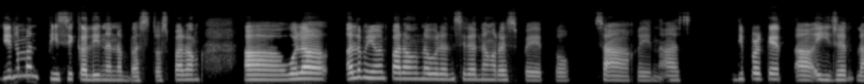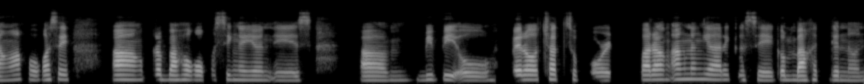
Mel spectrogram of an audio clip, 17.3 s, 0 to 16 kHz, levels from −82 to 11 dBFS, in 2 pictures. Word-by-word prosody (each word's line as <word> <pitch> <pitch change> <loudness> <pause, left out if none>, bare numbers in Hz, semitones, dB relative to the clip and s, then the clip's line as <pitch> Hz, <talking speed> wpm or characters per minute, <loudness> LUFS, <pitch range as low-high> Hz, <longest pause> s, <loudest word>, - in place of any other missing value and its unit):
hindi 305 +6 +5
naman 375 -1 -1
physically 220 -3 +2
na 200 - 0
nabastos 185 -1 -5
parang, 215 0 0 0.5
ah, 210 -1 +7
wala 245 +1 +8 0.2
alam 255 +5 +5
mo 300 - -2
'yon, 275 0 +2
parang 250 -1 +5
nawalan 230 -1 -1
sila 220 -2 -3
ng 215 -1 -4
respeto 180 -4 -6 0.2
sa 185 -1 0
akin 175 -1 -12
as 190 -1 -7 0.3
'di 220 +3 -6
porket, 235 -1 +4
ah, 200 -1 +2
agent 205 -1 -1
lang 180 -1 -3
ako. 205 -1 -5
Kasi, 210 +1 -2 0.4
ang 205 -1 +4
trabaho 205 -1 -1
ko 200 0 -2
kasi 210 0 -7
ngayon 195 -2 -5
is, 175 0 -7 0.5
um, 180 +1 -2
BPO 185 -3 -5 0.2
pero 205 0 +4
chat 220 -1 +2
support, 175 -3 -7 0.2
parang 210 +1 +3
ang 225 +1 +1
nangyari 220 -3 -2
kasi 190 -3 -7
kung 200 -1 -5
bakit 190 +1 +1
gano'n, 175 -2 -7
205 Hz, 155 wpm, -24 LUFS, 185-220 Hz, 0.5 s, wala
